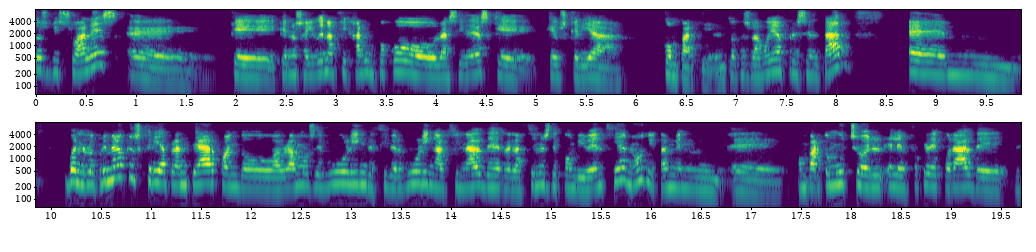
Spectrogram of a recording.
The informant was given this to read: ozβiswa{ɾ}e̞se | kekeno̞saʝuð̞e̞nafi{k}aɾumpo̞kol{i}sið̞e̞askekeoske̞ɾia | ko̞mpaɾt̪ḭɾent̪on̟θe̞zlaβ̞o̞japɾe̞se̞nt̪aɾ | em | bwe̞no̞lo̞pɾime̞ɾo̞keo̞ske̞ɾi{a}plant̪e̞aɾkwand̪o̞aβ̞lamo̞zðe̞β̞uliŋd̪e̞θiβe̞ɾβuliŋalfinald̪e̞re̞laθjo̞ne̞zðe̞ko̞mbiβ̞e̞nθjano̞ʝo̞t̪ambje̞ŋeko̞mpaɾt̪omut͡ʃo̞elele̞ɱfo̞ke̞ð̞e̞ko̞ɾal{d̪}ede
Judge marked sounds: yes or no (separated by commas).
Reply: no, no, no, yes, yes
